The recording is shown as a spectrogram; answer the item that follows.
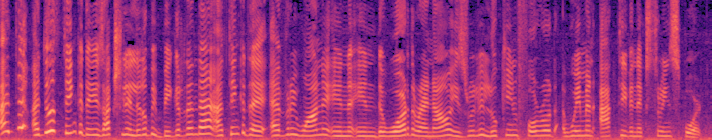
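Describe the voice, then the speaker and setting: With noticeable background noise, the speaker talks at a fairly quick pace in an Italian accent. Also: woman, high pitch for a woman, ordinary pitch variation. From Italy. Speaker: motocross instructor and former pro racer. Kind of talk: interview. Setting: at a race venue. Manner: halting.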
